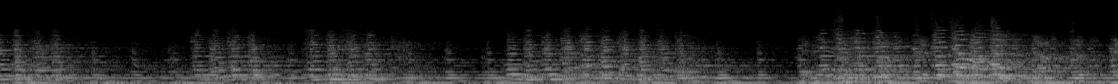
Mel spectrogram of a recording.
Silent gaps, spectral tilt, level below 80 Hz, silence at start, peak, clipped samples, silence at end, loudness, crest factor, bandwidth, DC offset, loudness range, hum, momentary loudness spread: none; -7 dB/octave; -40 dBFS; 0 s; -16 dBFS; under 0.1%; 0 s; -34 LUFS; 18 dB; 12.5 kHz; under 0.1%; 5 LU; none; 11 LU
